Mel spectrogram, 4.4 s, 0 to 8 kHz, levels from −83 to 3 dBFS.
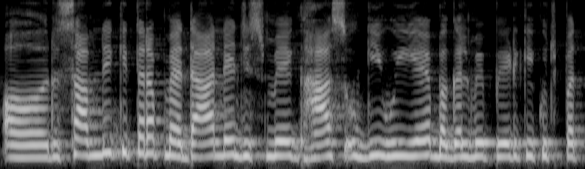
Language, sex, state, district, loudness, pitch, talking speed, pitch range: Hindi, female, Bihar, Gopalganj, -21 LUFS, 245 Hz, 245 wpm, 235-255 Hz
